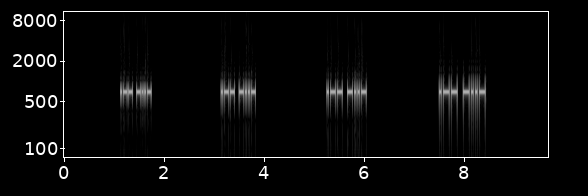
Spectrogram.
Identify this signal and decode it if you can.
Morse code, heard as a keyed tone, about 40 wpm, 700 Hz. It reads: WX WX WX WX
